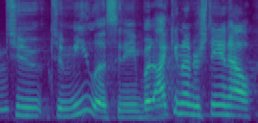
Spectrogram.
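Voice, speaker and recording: A man's voice: sits high, a little fast, fairly bright tone. A man hosting a TV talk show from a studio, talking to a phone-in caller in a friendly way, with restarts.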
